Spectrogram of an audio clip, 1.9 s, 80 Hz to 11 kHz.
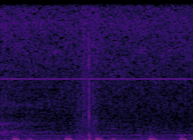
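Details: On stethoscope auscultation during a cardiac physical exam demonstration, low, dull heart thumps have a faint extra beat just after the second sound, giving a galloping rhythm: third heart sound (S3). A voice starts at the end.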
